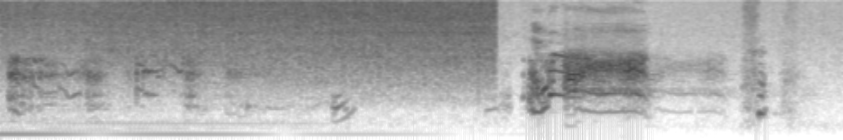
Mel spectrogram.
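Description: A cartoon ostrich character making wordless vocal sounds, with a short louder one near the three-quarter mark. Under them a low hum and hiss fade out a little past halfway.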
